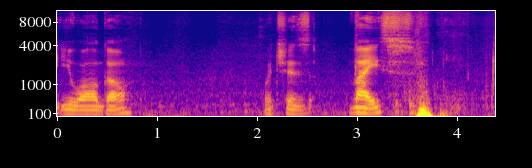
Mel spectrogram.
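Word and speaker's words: vais: only to say you all go which is vice and you all informal in Spain is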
